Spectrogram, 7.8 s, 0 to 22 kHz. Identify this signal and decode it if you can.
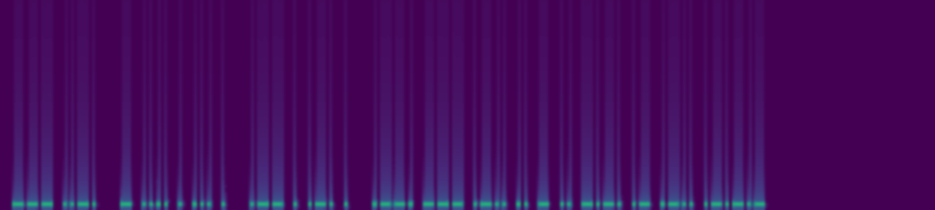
Morse code, heard as a keyed tone, about 40 wpm, 700 Hz. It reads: OF THESE WERE POLITICAL.
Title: Sentences from Top 1000 Words - Review Part 5 - 40wpm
